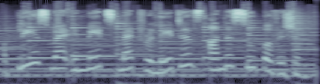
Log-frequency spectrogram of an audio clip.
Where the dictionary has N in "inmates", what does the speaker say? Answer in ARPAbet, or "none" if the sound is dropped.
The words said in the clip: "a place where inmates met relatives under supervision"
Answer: none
